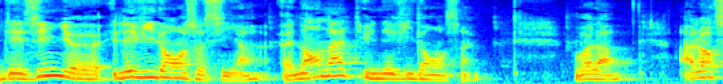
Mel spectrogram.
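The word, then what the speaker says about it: anat: Et donc en breton d'aujourd'hui, enat, qui s'écrit A-N-A-D ou A-N-A-T, D c'est plus proche de la prononciation, hein.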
